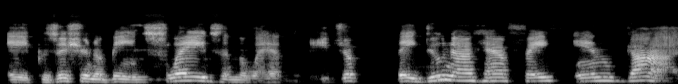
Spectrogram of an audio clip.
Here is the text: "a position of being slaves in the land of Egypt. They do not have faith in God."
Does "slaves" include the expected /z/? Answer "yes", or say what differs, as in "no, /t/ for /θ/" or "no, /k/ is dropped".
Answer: yes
